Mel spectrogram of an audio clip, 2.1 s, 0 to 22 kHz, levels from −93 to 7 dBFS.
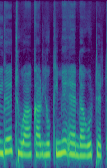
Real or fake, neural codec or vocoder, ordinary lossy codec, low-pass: fake; vocoder, 44.1 kHz, 128 mel bands, Pupu-Vocoder; none; none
